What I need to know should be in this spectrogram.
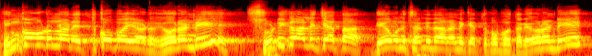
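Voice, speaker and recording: Pastor guy shouting his sermon in church, voice sits high and swings all over. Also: lively intonation, fast. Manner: loud, impassioned preaching; mixes in English phrases. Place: church hall.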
